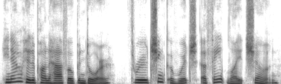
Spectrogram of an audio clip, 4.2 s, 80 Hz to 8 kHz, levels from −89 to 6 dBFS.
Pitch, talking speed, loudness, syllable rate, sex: 220 Hz, 240 wpm, -17 LUFS, 5.2 syllables/s, female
